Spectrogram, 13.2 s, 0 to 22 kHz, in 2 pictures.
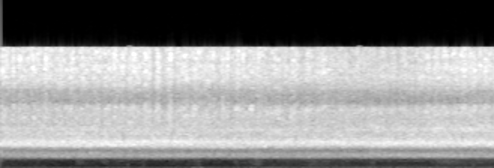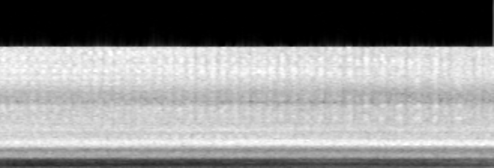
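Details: Cicadas at Mỹ Luôn in the Mekong Delta, heralding summer in 2021: a continuous, even, shrill electric hum lasting the full length, no pauses or change in intensity.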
